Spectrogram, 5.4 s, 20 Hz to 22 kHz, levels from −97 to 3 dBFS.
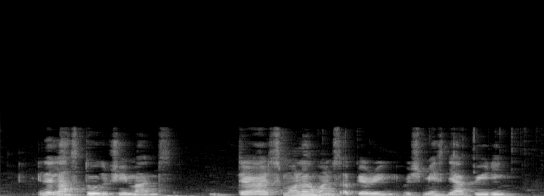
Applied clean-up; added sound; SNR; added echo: classical method log-MMSE.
